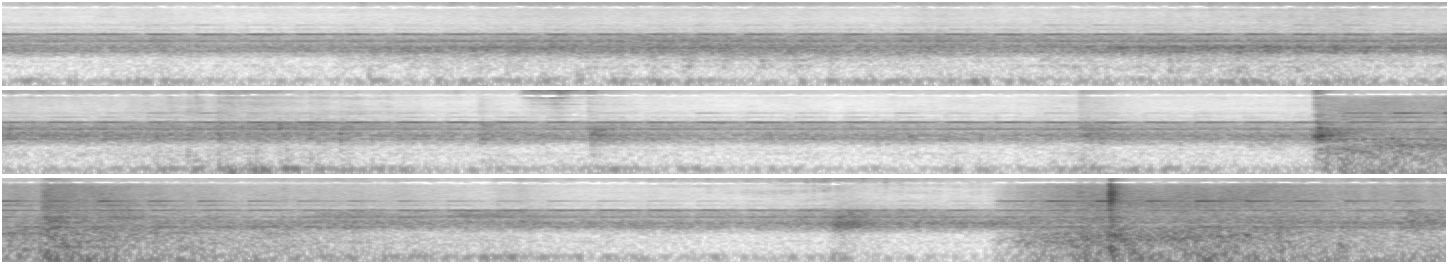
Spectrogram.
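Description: Autorack freight cars rolling past at a grade crossing: a steady rumble of wheels on rail with a high, steady squeal over it. Sharp metallic clanks come about two-thirds of the way in, twice in quick succession, and again near the end.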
